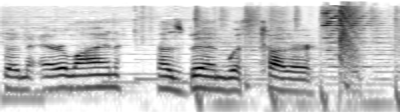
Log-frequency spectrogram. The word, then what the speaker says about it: Qatar: I'll say the best experience I've had with an airline has been with Qatar. Cutter? Yeah, Qatar. Oh. Qatar. Mm. There's like multiple ways you can pronounce it.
